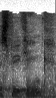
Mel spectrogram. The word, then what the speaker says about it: speaking: Никогда не произносите на конце. Если вы очень сильно хотите, надо там сделать так называемый насальный звук. Speaking, speaking, но это не speaking, никогда, никогда.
